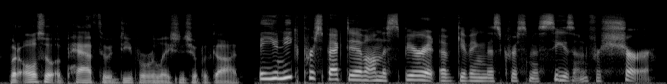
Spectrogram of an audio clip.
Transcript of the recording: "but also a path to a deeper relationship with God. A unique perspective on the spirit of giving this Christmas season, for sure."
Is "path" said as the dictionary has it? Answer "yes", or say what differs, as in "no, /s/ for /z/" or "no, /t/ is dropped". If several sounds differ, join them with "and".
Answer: yes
